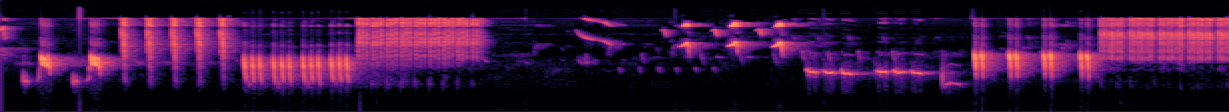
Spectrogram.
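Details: Thrush nightingale (Luscinia luscinia) delivering a rich, varied song: rapid clicking strokes, a rolling low chook-chook series, a harsh buzzy rattle, then after a brief pause high slurred whistles, a piping trill and another dry rattle.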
